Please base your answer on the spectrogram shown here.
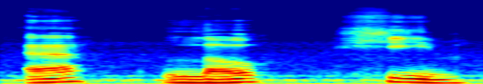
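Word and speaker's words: אלהים: Here we have a word that begins with a segol schwa, pronounced e. So this word is Elohim.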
